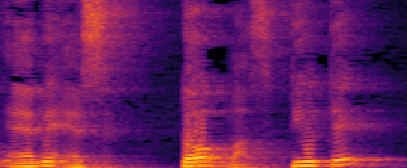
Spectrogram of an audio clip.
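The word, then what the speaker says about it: Thomas: এইচ ও এম এস টমাস, টিউতে ট হয়, টিউতে কি হয় ট হয়, এম এস মাস, এখানে এইচ এর উচ্চারণ হয় নি।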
